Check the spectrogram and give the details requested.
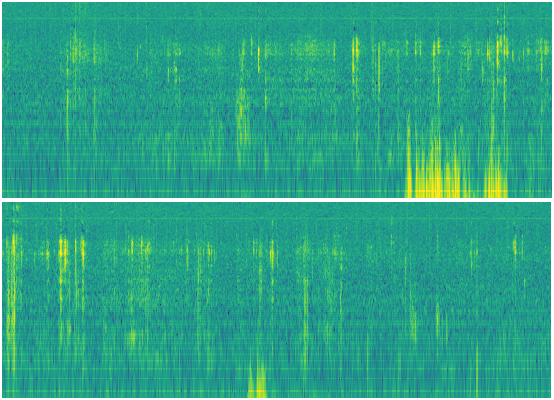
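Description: Close-up chewing of pizza, with mouth clicks and crackles scattered throughout. Low thumps around four and eight seconds in are the loudest sounds.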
